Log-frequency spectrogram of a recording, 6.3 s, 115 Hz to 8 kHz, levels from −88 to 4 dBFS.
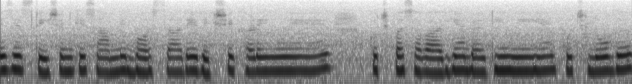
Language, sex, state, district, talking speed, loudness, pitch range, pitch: Hindi, female, Chhattisgarh, Bilaspur, 170 wpm, -13 LUFS, 220-230 Hz, 225 Hz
